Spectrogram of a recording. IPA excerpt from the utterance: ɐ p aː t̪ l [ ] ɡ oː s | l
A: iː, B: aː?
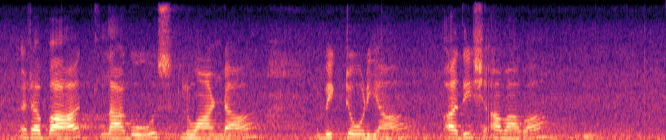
B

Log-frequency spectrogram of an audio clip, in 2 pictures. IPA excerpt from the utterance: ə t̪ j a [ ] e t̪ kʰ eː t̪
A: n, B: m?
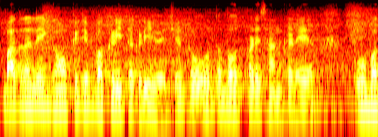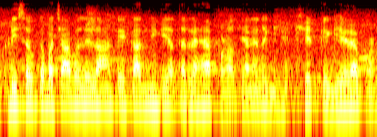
A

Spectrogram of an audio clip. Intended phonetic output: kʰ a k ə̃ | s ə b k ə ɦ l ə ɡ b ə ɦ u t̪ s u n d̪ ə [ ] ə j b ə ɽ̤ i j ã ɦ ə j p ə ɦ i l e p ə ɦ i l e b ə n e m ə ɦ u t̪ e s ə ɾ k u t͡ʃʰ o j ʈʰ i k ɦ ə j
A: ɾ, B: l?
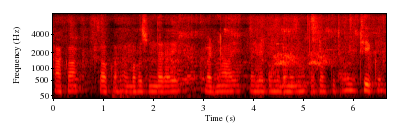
A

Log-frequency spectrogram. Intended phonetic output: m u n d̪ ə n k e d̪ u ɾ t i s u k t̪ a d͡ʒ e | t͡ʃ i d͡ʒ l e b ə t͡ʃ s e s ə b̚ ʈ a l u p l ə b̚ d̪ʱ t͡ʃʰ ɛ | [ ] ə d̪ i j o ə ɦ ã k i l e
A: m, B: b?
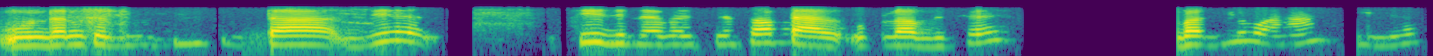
B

